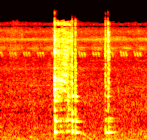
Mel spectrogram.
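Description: Crickets chirping in a steady, pulsing trill, with two short, loud clanks from a frying pan being handled, about a second in and again just past the middle.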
